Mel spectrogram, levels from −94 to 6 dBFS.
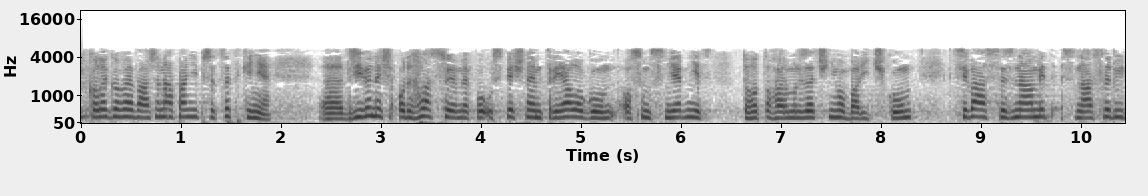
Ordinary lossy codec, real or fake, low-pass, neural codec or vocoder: none; real; 5.4 kHz; none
